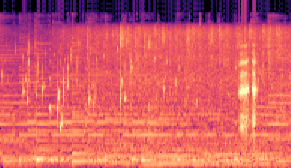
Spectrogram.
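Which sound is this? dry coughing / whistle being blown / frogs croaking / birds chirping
frogs croaking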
